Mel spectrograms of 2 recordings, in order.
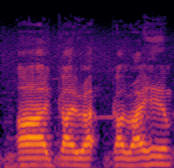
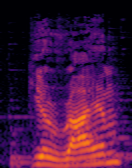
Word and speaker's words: Girahim: his name was not Garahim. His name was pronounced in Girahim.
